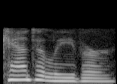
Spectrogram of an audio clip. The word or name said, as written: cantilever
